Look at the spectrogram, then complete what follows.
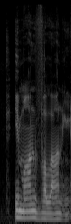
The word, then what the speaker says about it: Iman Vellani: Iman Vellani, I think, is the correct pronunciation.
